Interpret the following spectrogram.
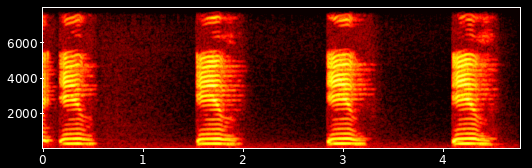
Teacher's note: लेकिन अगर वो 5 हर्फ के अलावा कोई हर्फ है तब हमारी आवाज टकराएगी नहीं, बल्कि वहां पर उस मखरज के ऊपर रुक जाएगी या अटक जाएगी। तो यहाँ पर दाल हुरूफ कलकला में से नहीं है, तो यहाँ पर हमारी आवाज रुक जानी चाहिए।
